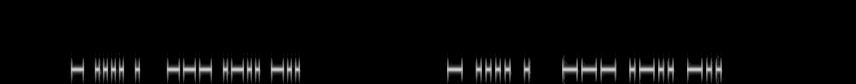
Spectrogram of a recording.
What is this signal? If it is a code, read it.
Morse code, heard as a keyed tone, about 31 wpm, 700 Hz. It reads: THE OLD THE OLD
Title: Speed-Racing - Sets of 2 Words 25wpm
